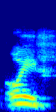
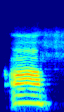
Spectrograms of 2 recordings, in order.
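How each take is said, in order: First: The word is said with an oy vowel. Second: The word is said with an ah vowel. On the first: This follows the spelling rather than native speech. The speaker calls it wrong. "But it's really not oif" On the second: This is an accepted traditional pronunciation. The speaker calls it right. "you have a choice of pronunciation"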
